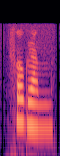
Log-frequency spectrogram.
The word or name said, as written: fogram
